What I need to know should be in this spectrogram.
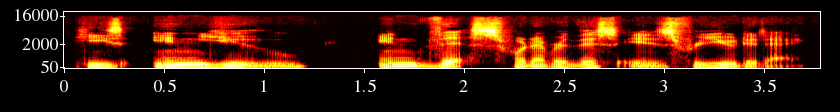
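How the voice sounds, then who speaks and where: A man's voice: on the low side, expressive, measured pace, mellow, no echo, clean studio sound. A man hosting a live devotional talk, speaking earnestly and candidly, often repeating key phrases for emphasis. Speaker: host of a live devotional show.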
